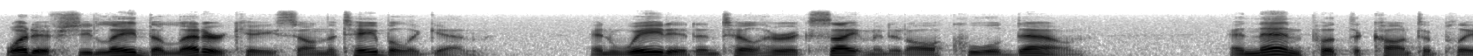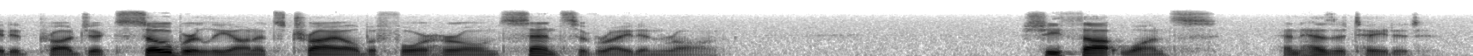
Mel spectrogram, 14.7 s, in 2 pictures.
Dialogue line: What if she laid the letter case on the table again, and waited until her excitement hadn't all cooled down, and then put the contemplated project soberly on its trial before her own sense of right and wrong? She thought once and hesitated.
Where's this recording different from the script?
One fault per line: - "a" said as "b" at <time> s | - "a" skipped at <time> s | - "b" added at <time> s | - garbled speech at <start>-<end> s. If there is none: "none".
- "hadn't" said as "had" at 4.5 s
